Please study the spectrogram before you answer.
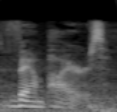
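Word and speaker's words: vampyres: vampires with a Y pronounced exactly the same as vampires I suppose that was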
